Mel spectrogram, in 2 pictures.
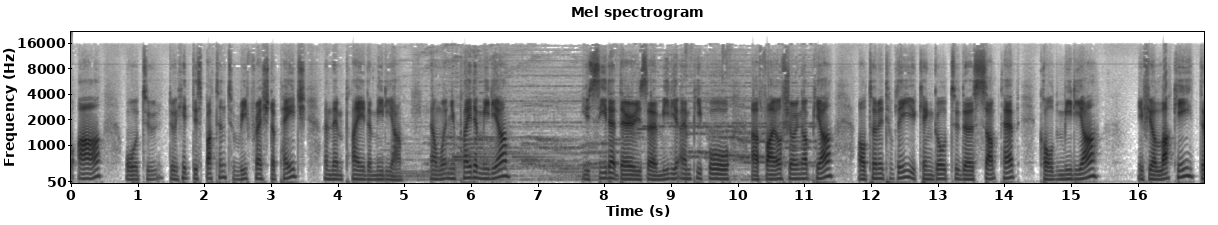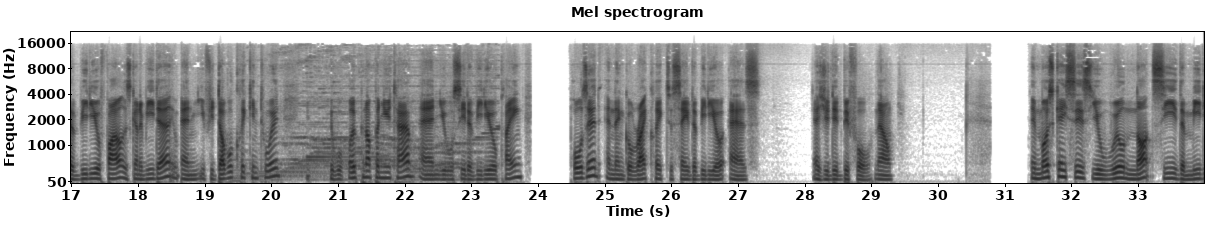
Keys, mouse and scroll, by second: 5.1 click, 19.8 click, 23.9 click, 25.1 right click, 27.3 click, 30.0 click.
